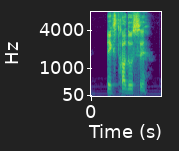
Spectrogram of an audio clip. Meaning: to make an extrados
- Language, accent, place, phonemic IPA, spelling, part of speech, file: French, France, Lyon, /ɛk.stʁa.dɔ.se/, extradosser, verb, LL-Q150 (fra)-extradosser.wav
